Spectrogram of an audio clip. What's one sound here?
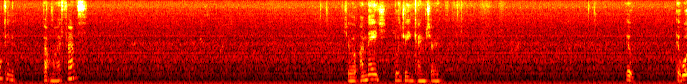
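A teenage boy speaks casually and quietly, close by.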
